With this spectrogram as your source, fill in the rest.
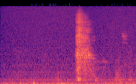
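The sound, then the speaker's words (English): A single sharp sneeze bursts out midway, loud, a quick hissing blast that fades within a fraction of a second against a quiet background hum. “Bless you.”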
